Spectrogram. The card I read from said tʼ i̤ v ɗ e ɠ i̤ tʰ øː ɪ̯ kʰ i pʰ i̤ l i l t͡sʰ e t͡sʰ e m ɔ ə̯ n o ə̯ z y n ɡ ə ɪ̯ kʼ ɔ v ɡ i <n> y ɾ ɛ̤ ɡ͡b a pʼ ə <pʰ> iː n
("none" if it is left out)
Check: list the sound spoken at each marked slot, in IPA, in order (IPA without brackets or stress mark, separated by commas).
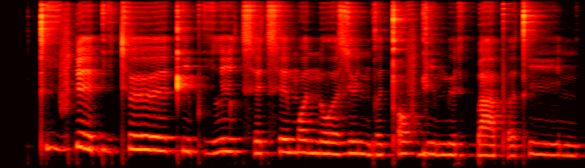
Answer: m, tʰ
